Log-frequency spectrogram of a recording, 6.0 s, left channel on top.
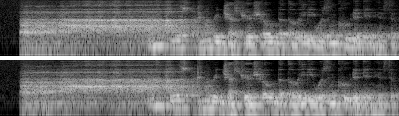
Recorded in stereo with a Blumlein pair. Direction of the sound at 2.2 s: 30° right.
